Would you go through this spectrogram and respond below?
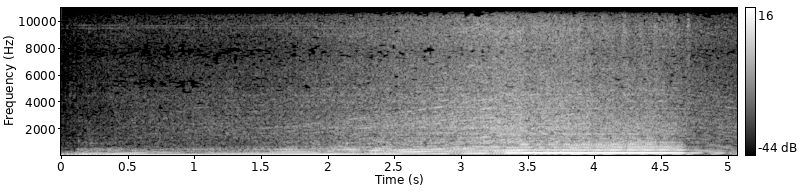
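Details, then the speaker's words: Mazda 323 DOHC with a worn engine and worn belt: it misfires at idle, but rolling onto the throttle it pulls up cleanly with a smooth rising note and no misfire under load. "idles all right but like listen to the mfire that's when you have the Miss but if you roll onto the"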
